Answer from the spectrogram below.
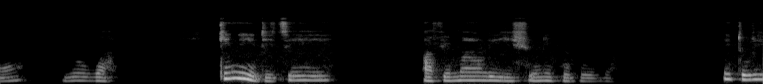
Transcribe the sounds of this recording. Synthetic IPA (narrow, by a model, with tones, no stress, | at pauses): ɔ̃˨˦ | joː˦wa˦˨ | ki˦nĩ˦i˦˨di˨˦ti˦ | a˧˨fi˧mãː˦n̩˦ɾi˦i˧ʃu˦nĩ˦ɡ͡bo˧ɡ͡bo˧ɡ͡ba˨ | nĩ˦to˧ɾi˦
